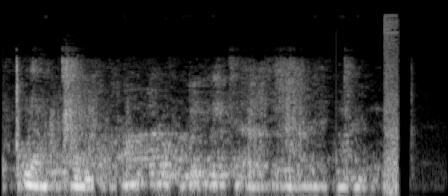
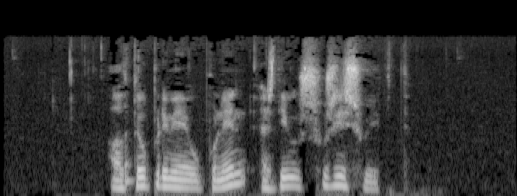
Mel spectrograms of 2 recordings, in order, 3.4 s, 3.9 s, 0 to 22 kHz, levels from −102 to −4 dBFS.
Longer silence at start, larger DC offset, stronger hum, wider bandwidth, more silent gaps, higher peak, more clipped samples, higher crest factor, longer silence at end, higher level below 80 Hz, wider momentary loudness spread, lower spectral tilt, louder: second, 0.05 s vs 0.85 s; neither; neither; first, 15.5 kHz vs 11.5 kHz; neither; second, -8 dBFS vs -4 dBFS; neither; about the same, 20 dB vs 24 dB; second, 0.35 s vs 1.05 s; first, -54 dBFS vs -64 dBFS; second, 12 LU vs 16 LU; first, -7.5 dB/octave vs -2 dB/octave; second, -29 LUFS vs -23 LUFS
